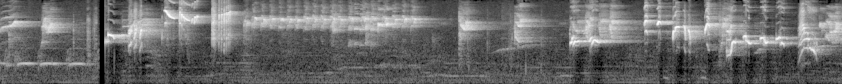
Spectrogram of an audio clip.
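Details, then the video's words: Orange-headed thrush, a caged bird fresh from its moult. Sharp high chips and long buzzy trills sound in bursts separated by short silences, with thin whistled slurs between them. "TERAPI ANIS KEMBANG BARU LEPAS BULU, SIAP BUKA PARUH LAGI"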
